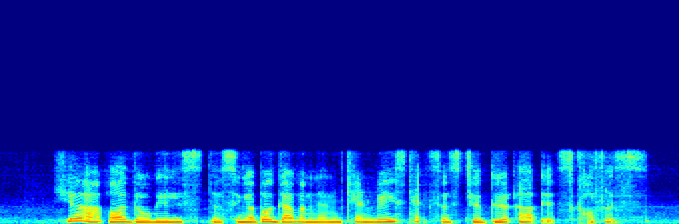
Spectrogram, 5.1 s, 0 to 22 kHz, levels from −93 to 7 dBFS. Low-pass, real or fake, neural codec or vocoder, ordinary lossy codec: 7.2 kHz; fake; codec, 32 kHz, 1.9 kbps, SNAC; none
